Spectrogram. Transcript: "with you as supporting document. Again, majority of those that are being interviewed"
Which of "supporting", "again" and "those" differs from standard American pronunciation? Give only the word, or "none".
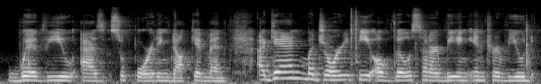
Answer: those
